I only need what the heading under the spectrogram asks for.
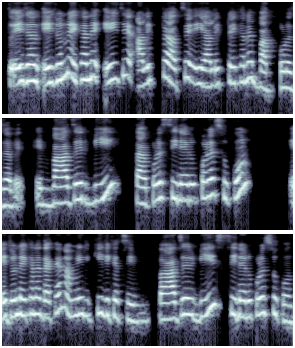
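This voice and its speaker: Woman teaching patiently. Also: a little high. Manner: patient, repetitive explanation with many fillers. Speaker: Arabic teacher. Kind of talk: recorded online class lecture.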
